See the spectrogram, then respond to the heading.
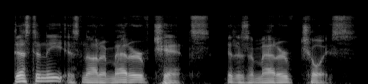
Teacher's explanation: it is one of the two big ideas in the statement another reason why Chance takes emphasis is that it is contrasted with choice in the next sentence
